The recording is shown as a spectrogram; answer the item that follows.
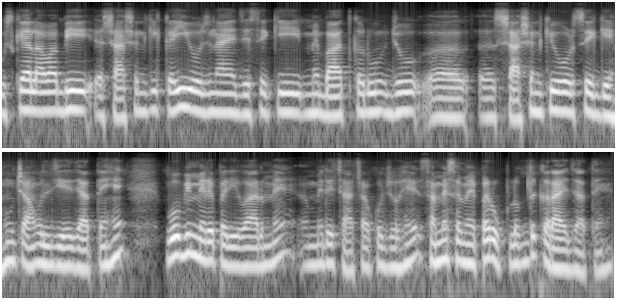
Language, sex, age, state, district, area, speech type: Hindi, male, 18-30, Madhya Pradesh, Ujjain, rural, spontaneous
